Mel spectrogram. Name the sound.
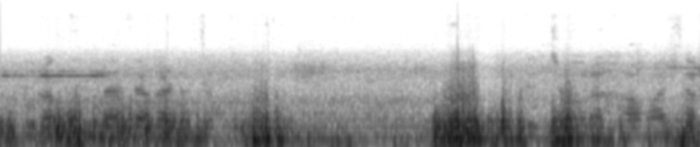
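strong wind blowing in an open place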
